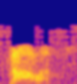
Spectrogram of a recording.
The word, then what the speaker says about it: New Orleans: How about New Orleans? Nawlins, to be more correct in the local pronunciation.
